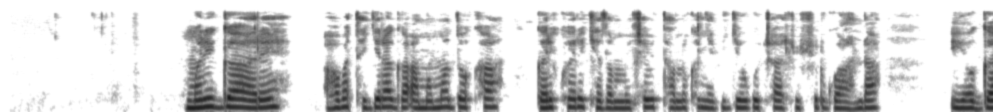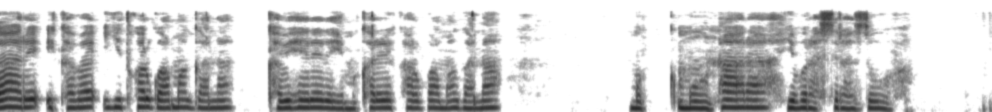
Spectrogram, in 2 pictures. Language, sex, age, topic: Kinyarwanda, female, 25-35, government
